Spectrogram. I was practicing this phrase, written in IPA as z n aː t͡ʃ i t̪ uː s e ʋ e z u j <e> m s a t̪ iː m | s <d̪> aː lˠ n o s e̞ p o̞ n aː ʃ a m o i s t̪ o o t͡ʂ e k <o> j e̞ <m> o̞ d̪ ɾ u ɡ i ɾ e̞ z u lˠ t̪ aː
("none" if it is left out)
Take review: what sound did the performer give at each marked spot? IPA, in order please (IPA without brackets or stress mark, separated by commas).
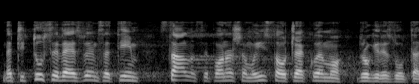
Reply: e, t̪, u, m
